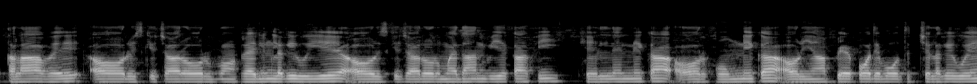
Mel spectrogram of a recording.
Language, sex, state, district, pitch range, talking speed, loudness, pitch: Hindi, male, Bihar, Gaya, 125-130 Hz, 210 wpm, -22 LUFS, 130 Hz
